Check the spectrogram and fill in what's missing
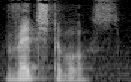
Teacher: Vegetables lleva tres sílabas. Lo más fuerte es la primera sílaba.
